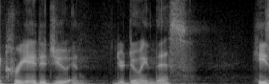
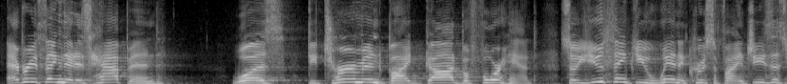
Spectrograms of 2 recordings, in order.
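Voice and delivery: loud, high, driving sermon build; preaching at full force; 9 semitones higher, 9 dB louder than usual. Acted. Preacher driving the point home to the church, loud and high. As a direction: hammer it home to the congregation.

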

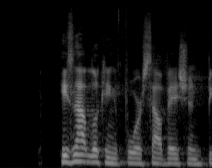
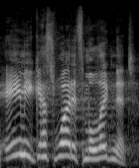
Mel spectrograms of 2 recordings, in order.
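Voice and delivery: high, loud blurt down the phone; retold loud announcement; 10 semitones higher, 14 dB louder than usual. Husband phones his wife with biopsy news, loud retold blurt. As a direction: re-enact blurting out big news, pitched way up. Phoning wife with mistaken diagnosis.

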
